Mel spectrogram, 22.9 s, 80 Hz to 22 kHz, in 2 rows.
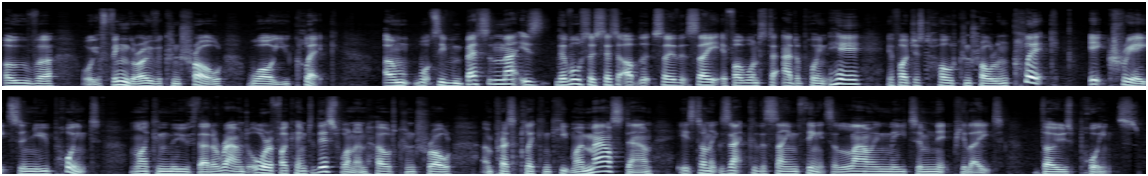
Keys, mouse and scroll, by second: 10.1 ctrl+click, 12.4 click, 16.5 ctrl+click.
